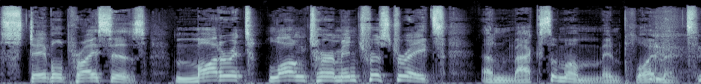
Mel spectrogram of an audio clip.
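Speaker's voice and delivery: grand, dramatic, heroic superhero voice. Showing the other speaker how a superhero would say it, in a superhero voice. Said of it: "You got to do it like a superhero would do it".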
